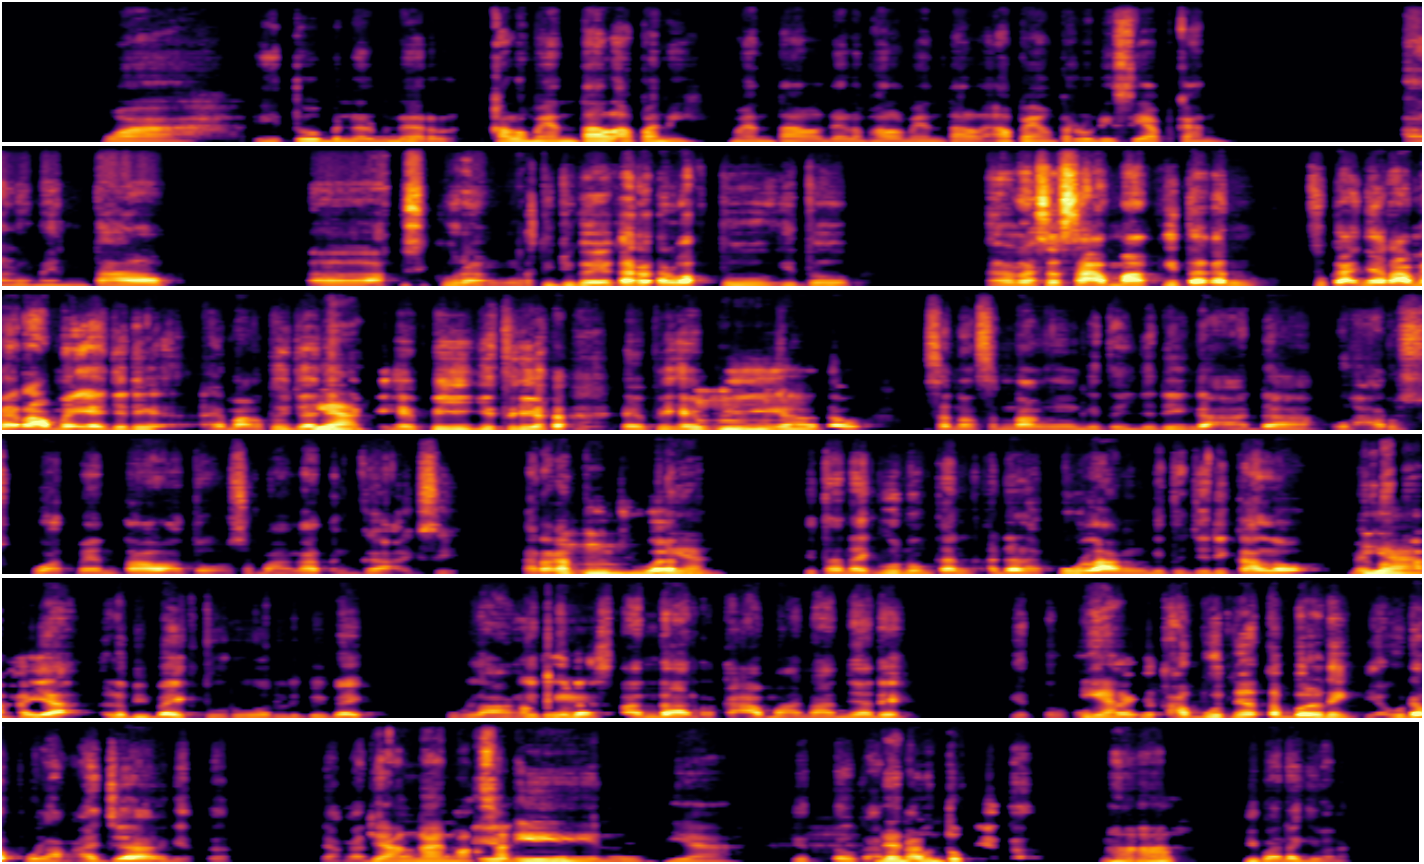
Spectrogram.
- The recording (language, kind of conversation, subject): Indonesian, podcast, Ceritakan pengalaman paling berkesanmu saat berada di alam?
- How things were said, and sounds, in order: in English: "happy-happy"; in English: "happy-happy"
